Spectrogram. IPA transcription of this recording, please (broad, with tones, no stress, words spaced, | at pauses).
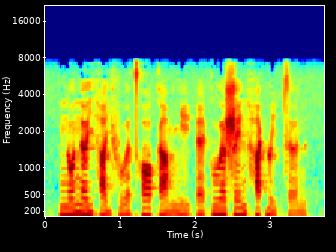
no˧˥nəː˧˥jha˨˩˨j fu˨˩˨ə̯t̪ʰɔ˧ka˨˩m ɲi˨˩˨ ʔɛ˨˩˨ku˧ə̯ʂe˧˥n ha˦˥k̚ɹi˨˩p̚səː˨˩n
